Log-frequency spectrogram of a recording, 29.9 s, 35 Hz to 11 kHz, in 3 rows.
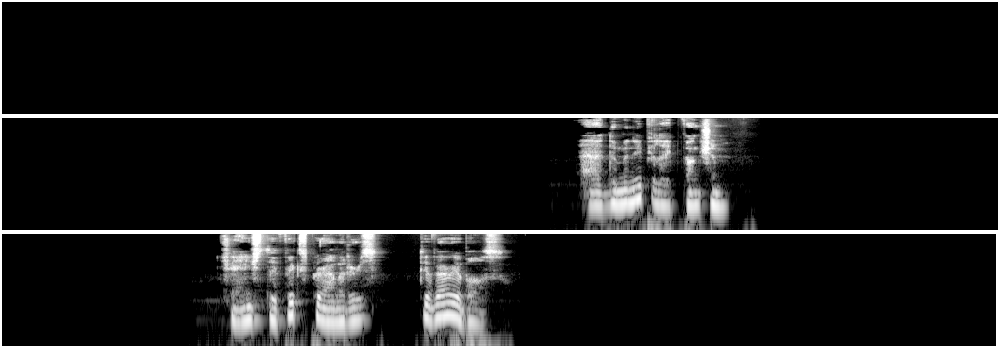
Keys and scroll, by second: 0.0-0.7 typing, 1.9 shift+', 8.6-10.7 typing, 11.0 shift+Return, 15.6-18.6 typing, 20.0 ., 20.8 Return, 21.8 shift+[, 23.6 ], 26.1-29.8 typing.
